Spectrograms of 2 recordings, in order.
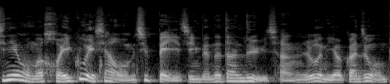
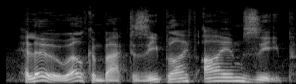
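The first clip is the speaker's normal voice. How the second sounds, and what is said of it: Put-on British English accent. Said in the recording (Chinese): “我的英式口音性不性感？... 性感”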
